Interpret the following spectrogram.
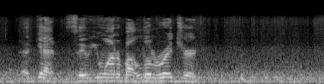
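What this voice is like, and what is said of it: Usual voice. Nothing is said of it.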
